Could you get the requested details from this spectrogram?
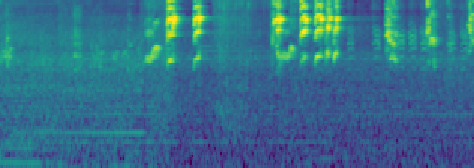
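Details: Zebra finch pairs flying freely in a mixed outdoor aviary on a flat balcony in Dubai: bursts of short, nasal, high chirps, some in quick clusters and others spaced out, over a low background hum.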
